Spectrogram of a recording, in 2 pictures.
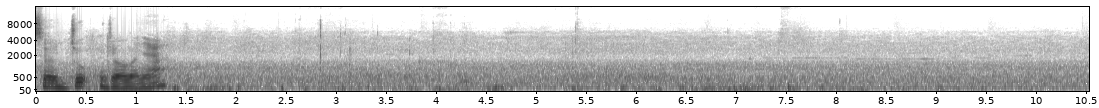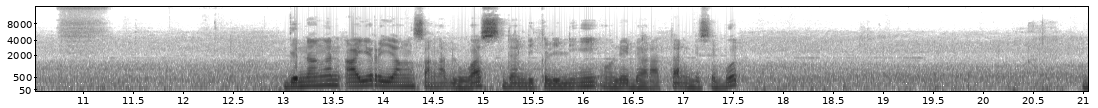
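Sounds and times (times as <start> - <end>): low rumble and hiss: 0.0 - 21.0
short hiss: 10.7 - 11.4.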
